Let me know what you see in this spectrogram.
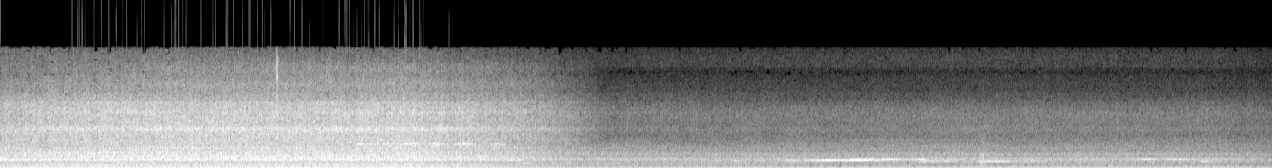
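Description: Diesel passenger train running, with a strong steady low hum. About five seconds in the sound turns duller and a little quieter as the train moves off, heard from inside the carriage.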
